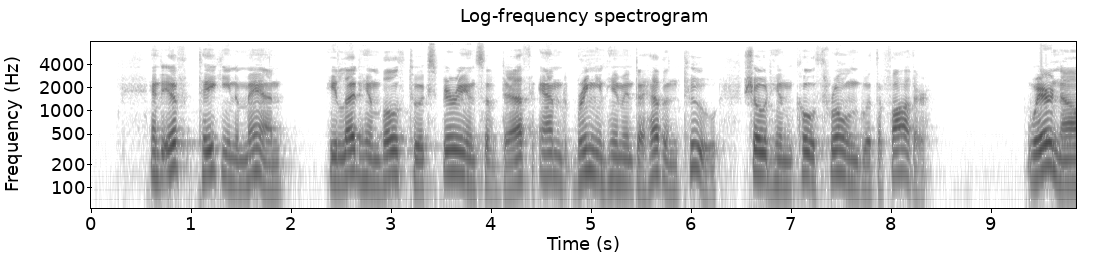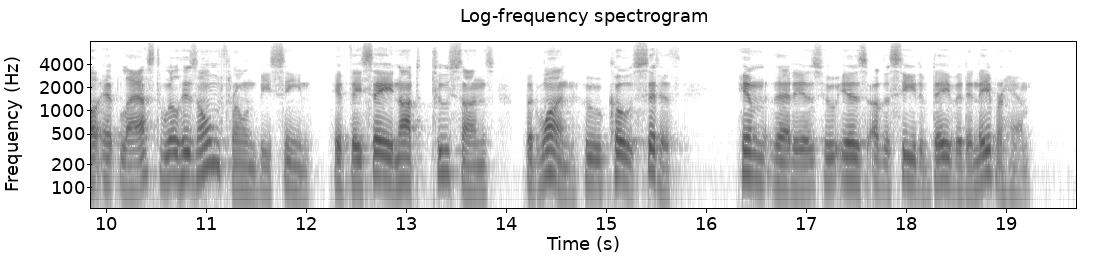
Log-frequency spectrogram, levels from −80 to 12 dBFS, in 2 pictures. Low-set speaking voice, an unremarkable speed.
Yes: low, 125 Hz; average, 185 wpm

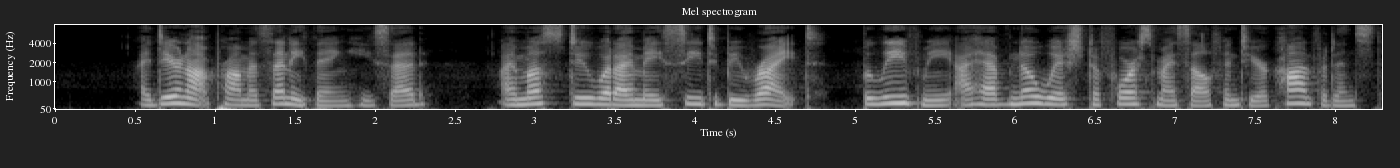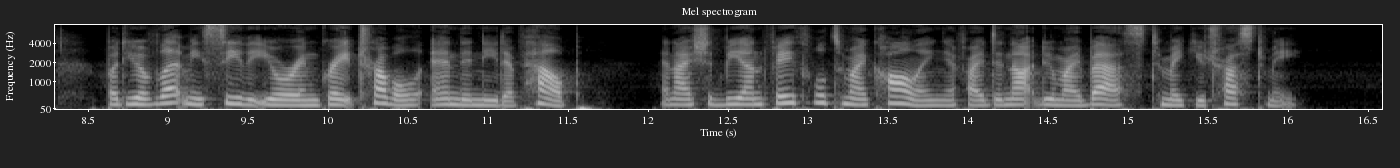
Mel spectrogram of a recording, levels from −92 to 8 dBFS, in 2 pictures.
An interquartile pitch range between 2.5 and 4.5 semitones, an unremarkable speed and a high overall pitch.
No: average, 3.2 semitones; fast, 240 wpm; high, 195 Hz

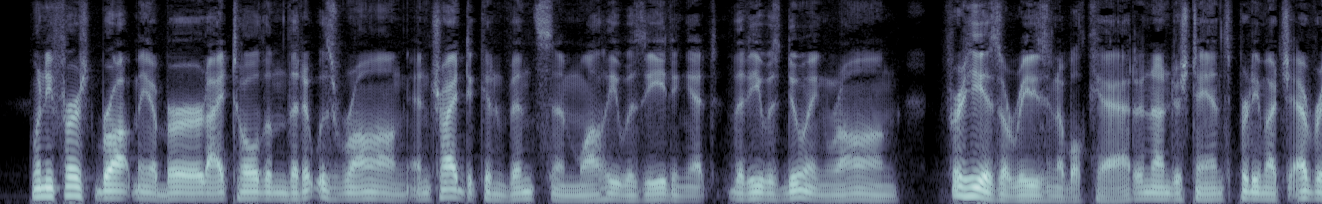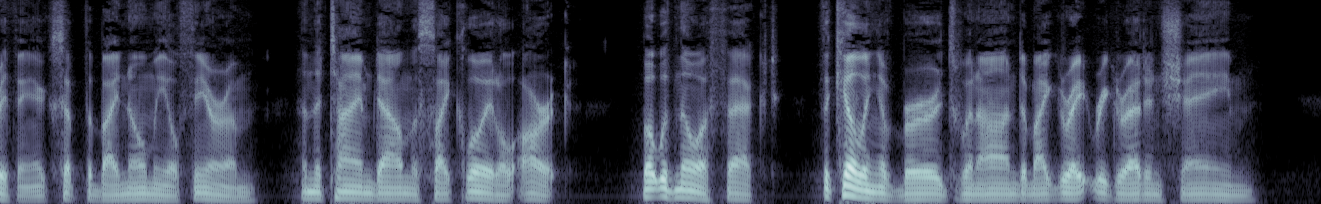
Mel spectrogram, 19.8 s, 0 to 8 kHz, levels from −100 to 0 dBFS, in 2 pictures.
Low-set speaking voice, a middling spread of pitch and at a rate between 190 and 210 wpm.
Yes: very low, 80 Hz; average, 3.3 semitones; fast, 205 wpm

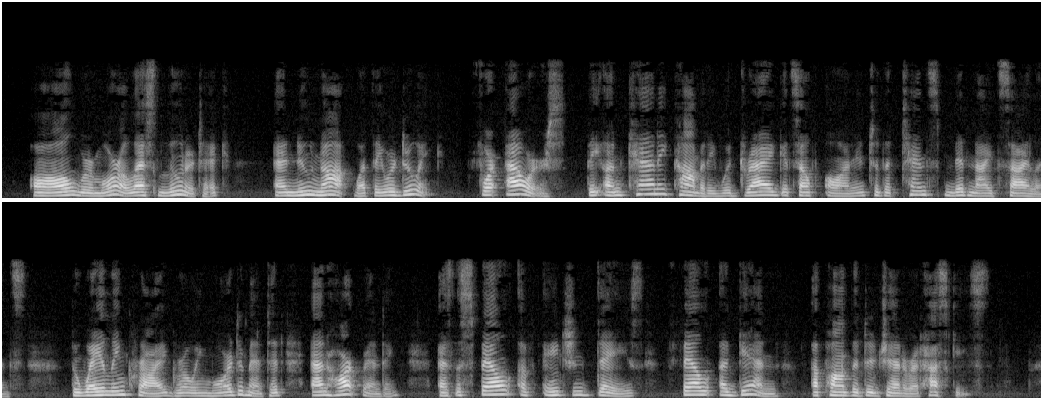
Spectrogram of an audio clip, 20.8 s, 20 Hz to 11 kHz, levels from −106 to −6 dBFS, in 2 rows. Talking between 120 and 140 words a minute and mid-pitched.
Yes: slow, 135 wpm; medium, 180 Hz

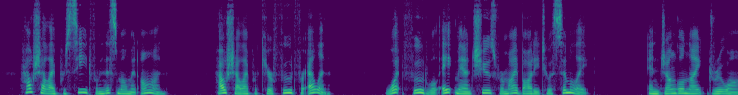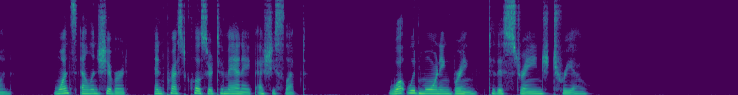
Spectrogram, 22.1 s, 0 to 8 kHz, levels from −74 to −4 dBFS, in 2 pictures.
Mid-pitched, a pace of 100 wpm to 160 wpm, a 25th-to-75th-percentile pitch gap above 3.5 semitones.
Yes: medium, 155 Hz; slow, 135 wpm; average, 4.2 semitones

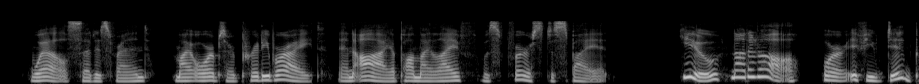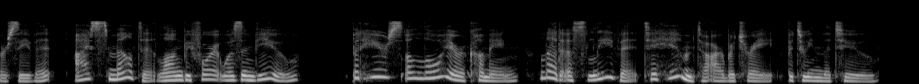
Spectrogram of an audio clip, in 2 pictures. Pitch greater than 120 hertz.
Yes: medium, 185 Hz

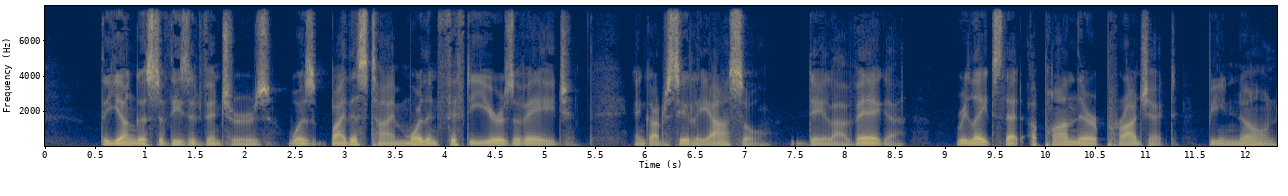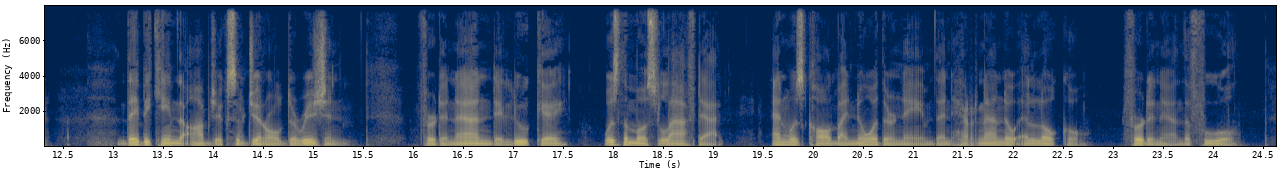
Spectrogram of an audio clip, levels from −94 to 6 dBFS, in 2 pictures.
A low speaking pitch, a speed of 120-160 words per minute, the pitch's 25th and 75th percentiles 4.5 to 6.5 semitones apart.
Yes: very low, 85 Hz; slow, 135 wpm; average, 4.9 semitones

